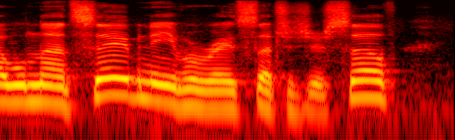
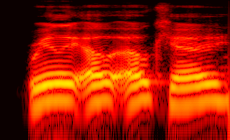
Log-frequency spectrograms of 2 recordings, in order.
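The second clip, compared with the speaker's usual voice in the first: ordinary talk, nothing marked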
